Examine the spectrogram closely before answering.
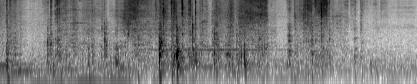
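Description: A cardboard box and its inserts and paper leaflets being handled: rustling and scraping with scattered soft knocks, dying away near the end.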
